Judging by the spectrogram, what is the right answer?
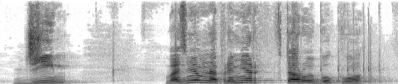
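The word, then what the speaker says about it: جيم: на русском написала бежим так как у нас русском языке нету с буквы g g поэтому джим написал но произносить ее надо так джим дим возьмем например вторую букву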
